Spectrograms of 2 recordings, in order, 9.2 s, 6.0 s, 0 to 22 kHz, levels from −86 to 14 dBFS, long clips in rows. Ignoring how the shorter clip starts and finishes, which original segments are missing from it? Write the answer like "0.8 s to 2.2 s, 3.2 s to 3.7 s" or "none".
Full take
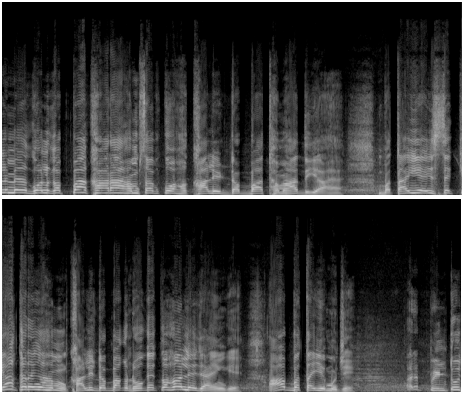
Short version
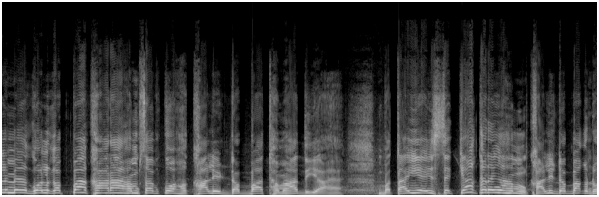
none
